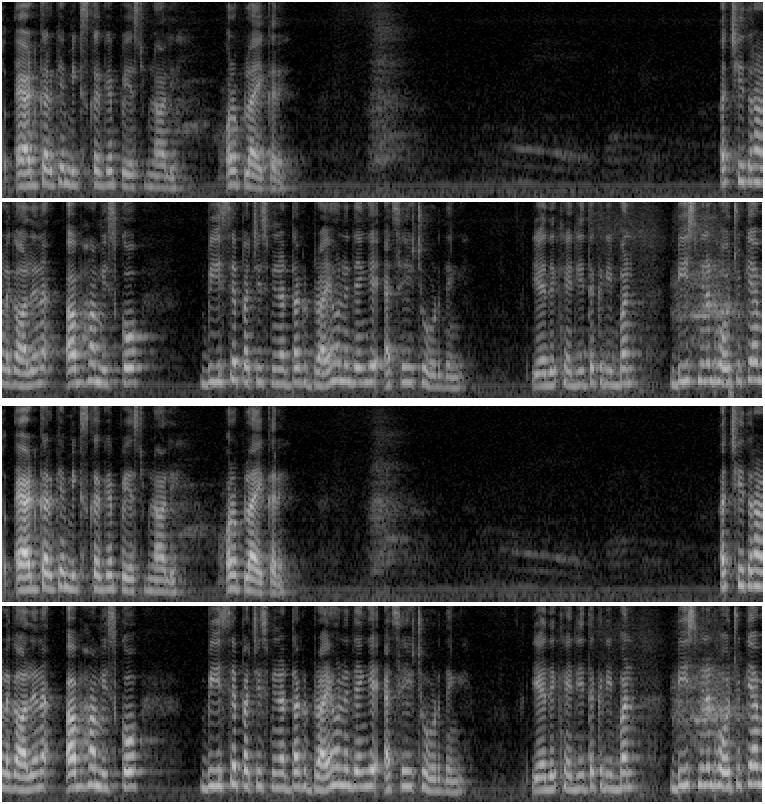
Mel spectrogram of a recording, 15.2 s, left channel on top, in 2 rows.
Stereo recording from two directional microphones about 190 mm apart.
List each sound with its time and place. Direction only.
0.0 s a woman's voice: 25° right (ahead or behind)
7.2 s a woman's voice: 25° right (ahead or behind)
